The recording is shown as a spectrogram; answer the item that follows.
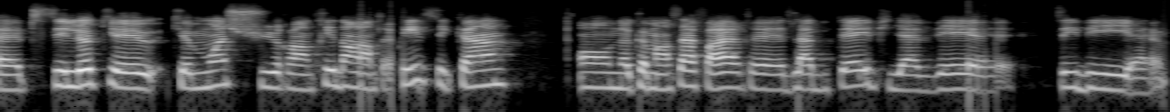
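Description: An unremarkable speaking voice at a fairly slow pace, with fairly even intonation. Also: woman, medium pitch for a woman. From Quebec, Eastern Townships. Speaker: microbrewery co-owner. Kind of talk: interview.

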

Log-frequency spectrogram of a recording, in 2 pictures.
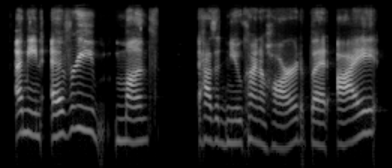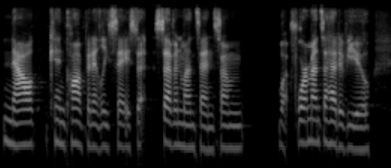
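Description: In an American accent, a woman speaks at a fairly slow pace in a normal speaking voice, with fairly low pitch and ordinary pitch variation. The recording is very clean, the background silent. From US South. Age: 20s. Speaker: podcast host. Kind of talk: casual interview.

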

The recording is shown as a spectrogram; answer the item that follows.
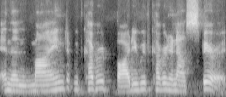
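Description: A dark, mellow tone marks this woman's voice. She keeps a moderate pace. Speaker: mind body energy healer and author. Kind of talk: interview, conversational. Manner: animated, upbeat.

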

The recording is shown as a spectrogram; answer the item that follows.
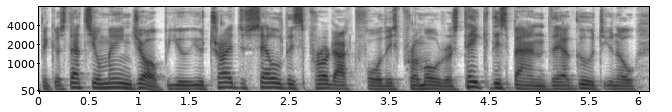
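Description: Over a silent background on a very clean recording, a man with a Finnish accent speaks at a medium pitch with lively intonation. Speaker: podcast host and jazz musician. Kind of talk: interview.

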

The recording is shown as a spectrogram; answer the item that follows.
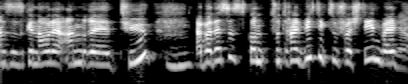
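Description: A high-pitched woman's raised, projected voice over noticeable background noise. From Austria, small mountain village. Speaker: horse trainer and equine therapist. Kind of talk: casual interview.

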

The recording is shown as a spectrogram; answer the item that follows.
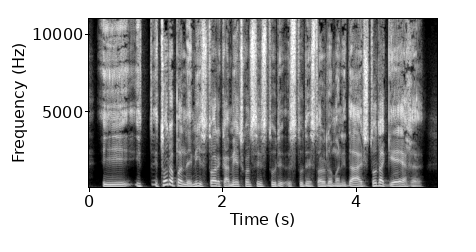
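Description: With a dark, mellow tone and a somewhat breathy quality, a man speaks at a fairly quick pace with ordinary pitch variation, in a dry, close sound with no echo on a very clean recording with a silent background. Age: 50s. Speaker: rural livestock auctioneer. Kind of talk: casual interview chat.

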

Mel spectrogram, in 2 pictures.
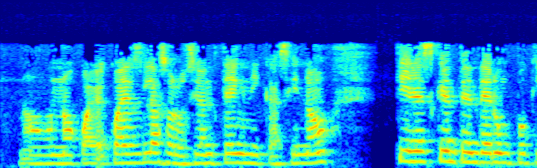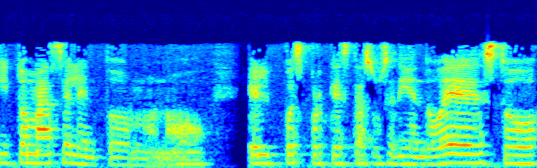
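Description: This woman speaks at a medium pitch with fairly even intonation. Her pace is fairly slow. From Mexico, Zacatecas. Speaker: professor. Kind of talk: interview. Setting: video call. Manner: halting.

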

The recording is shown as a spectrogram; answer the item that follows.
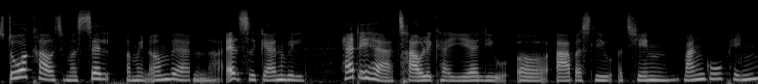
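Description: A woman speaks at medium pitch and a moderate pace, with ordinary pitch variation and an ordinary speaking voice. The recording is very clean, with a silent background. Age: 40s. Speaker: board member and career change entrepreneur. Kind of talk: interview conversation. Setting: studio.

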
